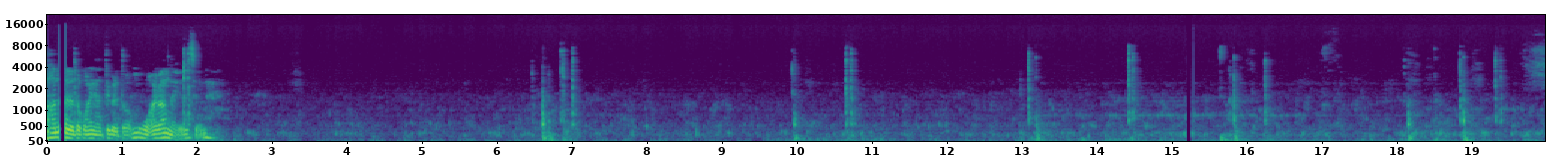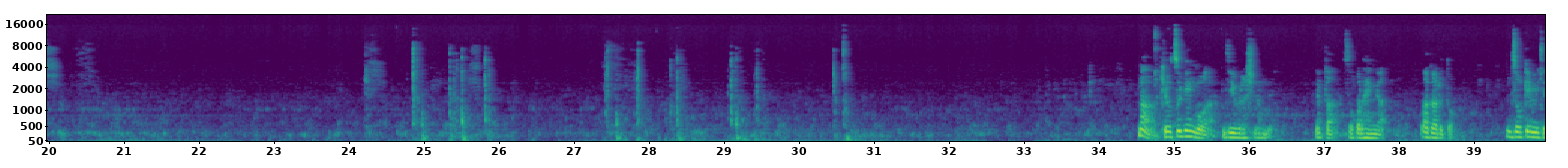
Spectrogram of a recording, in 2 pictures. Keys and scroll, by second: 6.6 ctrl+z, 27.5 ctrl+z, 29.1 ctrl+z.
